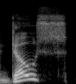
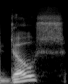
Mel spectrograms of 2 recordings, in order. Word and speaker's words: dose: I'm going to take a dose and doze. Dose, doze. No, they are not homophones. So doze rhymes with close, cerrar, right? And the second word, dose, rhymes with close.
